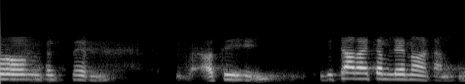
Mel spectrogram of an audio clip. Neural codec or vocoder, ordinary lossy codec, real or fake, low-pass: codec, 24 kHz, 0.9 kbps, DualCodec; none; fake; 3.6 kHz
